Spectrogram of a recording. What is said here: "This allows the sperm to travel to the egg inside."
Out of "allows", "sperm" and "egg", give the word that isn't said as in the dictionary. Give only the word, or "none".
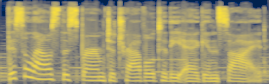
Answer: none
